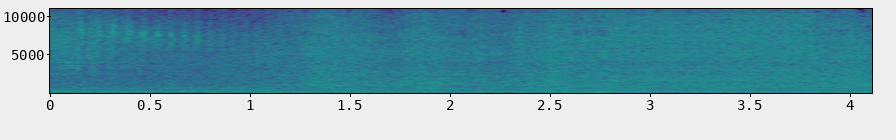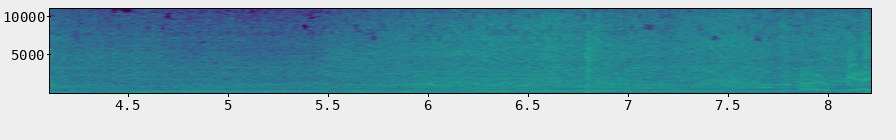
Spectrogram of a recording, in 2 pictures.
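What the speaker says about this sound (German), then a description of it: "Wir wollen die Motoren hören." F1 2020 race car engines rev and whine continuously in a racing video game, several engine tones rising and falling and overlapping, loud and dense throughout, with a voice occasionally underneath.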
